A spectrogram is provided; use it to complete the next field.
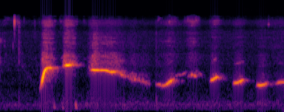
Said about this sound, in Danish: Eller folk, der går rundt og fløjter. Det gør pedeller meget, gør de ikke det? Pedeller, som går rundt på skoler og sådan noget, de fløjter meget.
